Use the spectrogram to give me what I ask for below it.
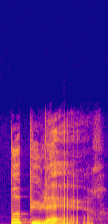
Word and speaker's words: populaire: Populaire, final E not pronounced, so populaire, populaire.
